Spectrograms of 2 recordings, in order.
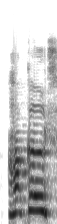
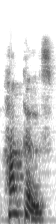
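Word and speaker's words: Hückel: কোনটা অ্যারোমেটিক, সেটা হচ্ছে হাকেলস রুল। হাকেলস, অনেকে বলবে হাকেলস রুলস, বাট হাকেলস বলে কিছু হয় না, হাকেলস। আমাদের নাক দিয়ে উচ্চারণ করতে হয়, সেই জন্য বানানটা একটুখানি দেখে নেবে।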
